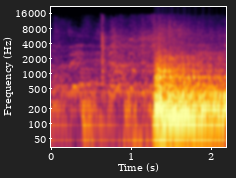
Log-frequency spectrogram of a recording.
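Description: Sierra Denali's V8 with a Borla exhaust starting up: a sudden loud burst about a second and a quarter in that flares, then slowly settles toward idle.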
